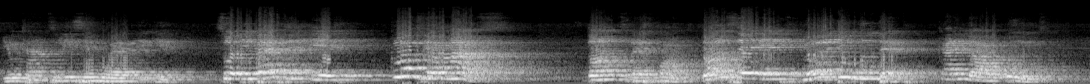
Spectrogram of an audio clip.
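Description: A man's voice: high voice, a little mellow. A man preaching a sermon, teaching with a swooping, sing-song emphasis and repeating his phrases. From Nigeria. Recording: echoey hall, from far off the mic.

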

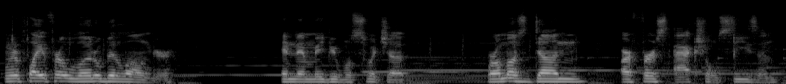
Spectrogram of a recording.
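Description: A man's voice: medium pitch, fairly even intonation, moderate pace, soft background music. A young man live-streaming a game, chatting loosely with viewers, rambling and swearing as he plays. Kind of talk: casual live-stream chat while playing.

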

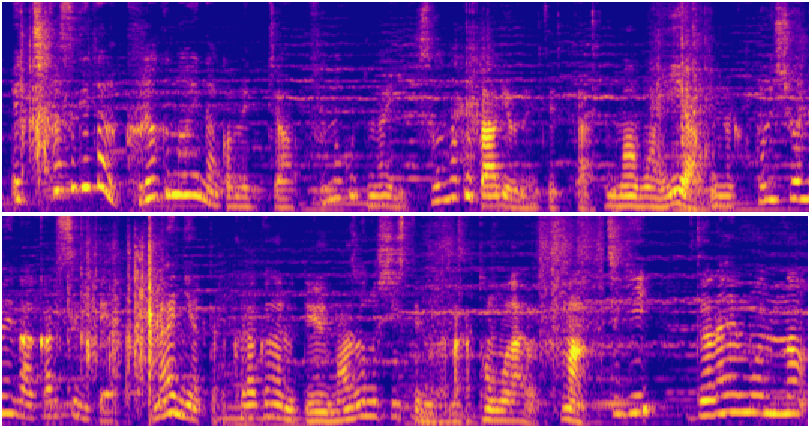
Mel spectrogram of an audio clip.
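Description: A young woman with a lilt talks fast and rambles excitably through a casual vlog, her pitch bouncing all over. She sits in a hotel room at night, facing a camera under bright lights, with background music playing under her voice. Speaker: vlogger. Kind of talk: casual solo vlog chat. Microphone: camera in front under bright lights.

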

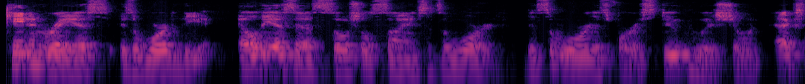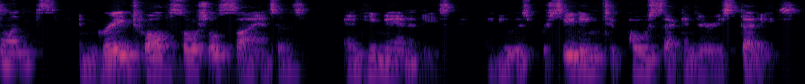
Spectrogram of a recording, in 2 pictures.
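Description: A man with a mid-range voice reads school award announcements in a formal, even way. He moves steadily through names and criteria, now and then tripping on a word. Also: medium pitch, normal speed, hardly any pauses, low-quality recording. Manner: formal, even reading with small stumbles. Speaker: awards presenter.

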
